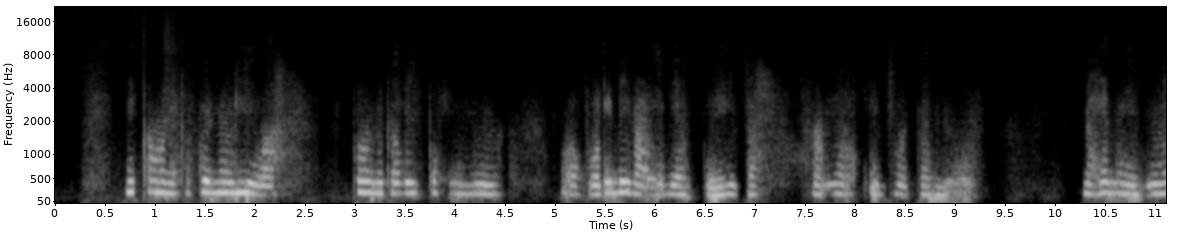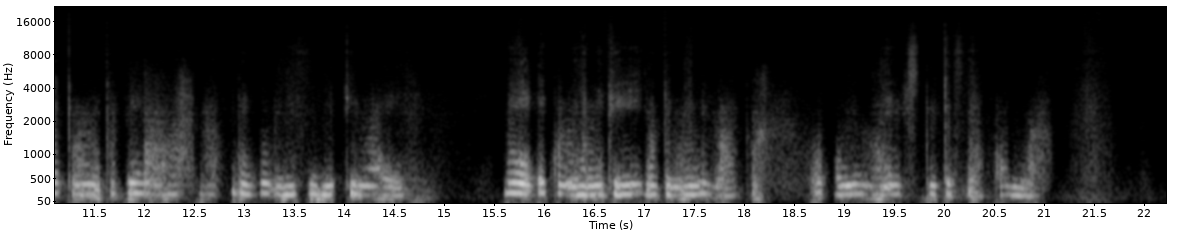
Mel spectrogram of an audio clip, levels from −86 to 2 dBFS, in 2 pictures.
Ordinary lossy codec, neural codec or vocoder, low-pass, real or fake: Opus, 16 kbps; codec, 44.1 kHz, 0.9 kbps, DAC; 19.8 kHz; fake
